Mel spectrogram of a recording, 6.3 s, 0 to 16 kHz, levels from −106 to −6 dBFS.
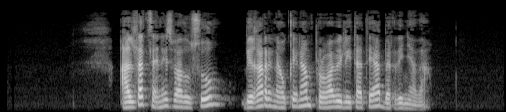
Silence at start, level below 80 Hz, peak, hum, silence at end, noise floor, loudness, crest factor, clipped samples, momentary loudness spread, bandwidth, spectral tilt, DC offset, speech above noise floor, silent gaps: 1.5 s; -86 dBFS; -6 dBFS; none; 1 s; -83 dBFS; -30 LUFS; 26 dB; under 0.1%; 13 LU; 11.5 kHz; -3.5 dB/octave; under 0.1%; 53 dB; none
